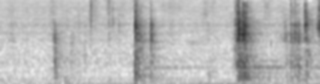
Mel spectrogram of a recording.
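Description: A few sharp clicks and taps, about four in two seconds, from a screwdriver working at the screws of a computer power supply's metal casing.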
